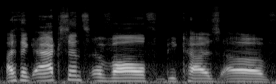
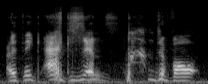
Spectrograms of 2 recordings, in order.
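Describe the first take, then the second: First: Said in the usual way. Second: Slow words broken by coughs; real cough interrupting speech; coughing mid-sentence. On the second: Real, not acted. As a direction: try to talk through a coughing fit.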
